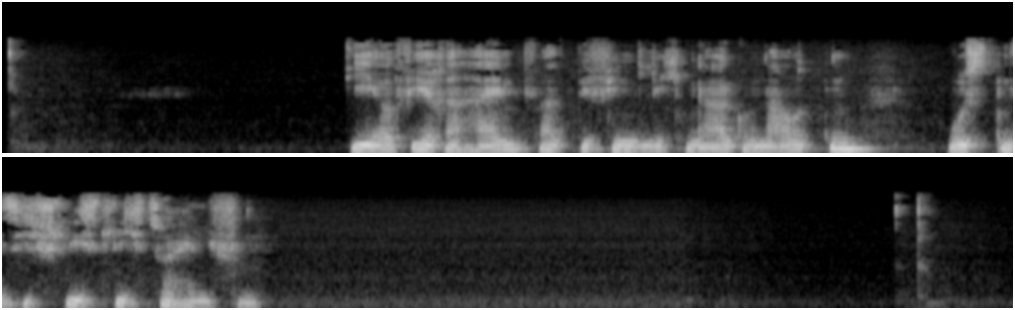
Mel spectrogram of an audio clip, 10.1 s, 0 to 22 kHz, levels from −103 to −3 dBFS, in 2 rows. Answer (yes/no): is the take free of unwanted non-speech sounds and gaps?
yes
